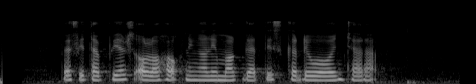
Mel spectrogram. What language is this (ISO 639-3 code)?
sun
